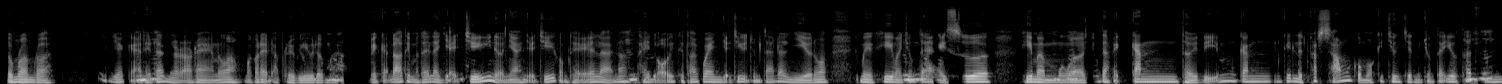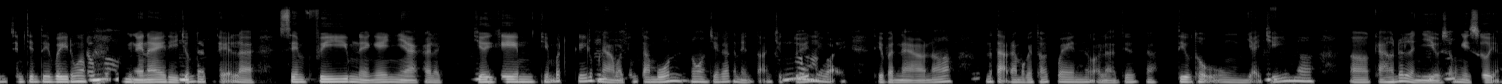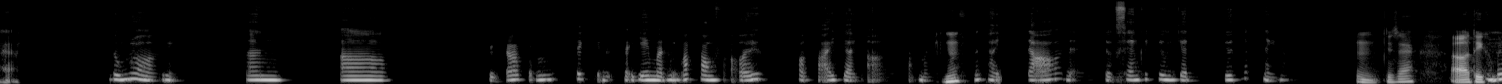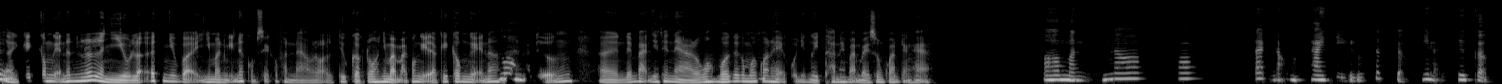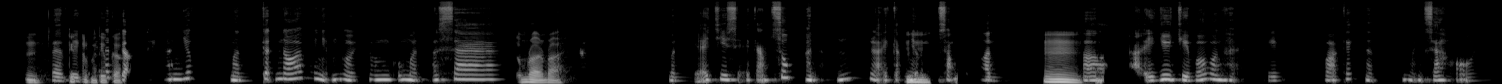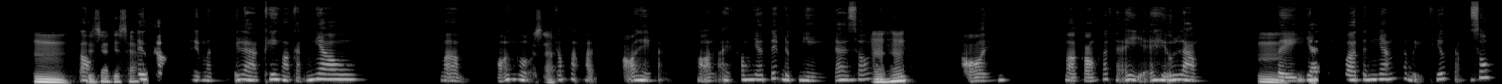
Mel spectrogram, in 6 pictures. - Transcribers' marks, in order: other background noise; static; distorted speech; tapping; unintelligible speech
- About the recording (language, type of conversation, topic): Vietnamese, unstructured, Công nghệ đã thay đổi cách bạn sống hằng ngày như thế nào?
